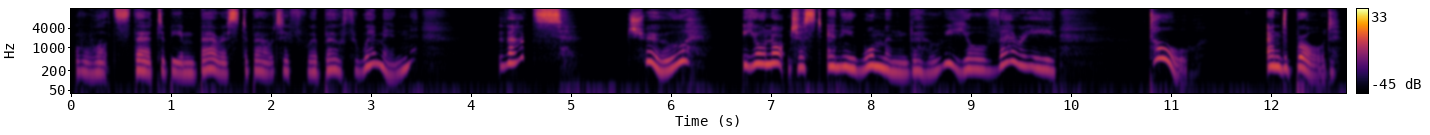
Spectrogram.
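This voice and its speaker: Sheltered young princess, played by a woman, bookish, flustered and haughty; soft mellow tone, unhurried, for intimate ASMR roleplay. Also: a little high, expressive, dry recording, studio quality. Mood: flustered, shy. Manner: prim, old-fashioned diction, coy hesitant stammering.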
